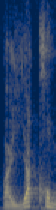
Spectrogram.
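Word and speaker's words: וַיָּקָם: 이 경우는 액센트가 여기 있습니다. 여기 있어요. 바이아콤 이렇게 발음하는 경우.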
